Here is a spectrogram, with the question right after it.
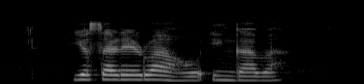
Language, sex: Venda, female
